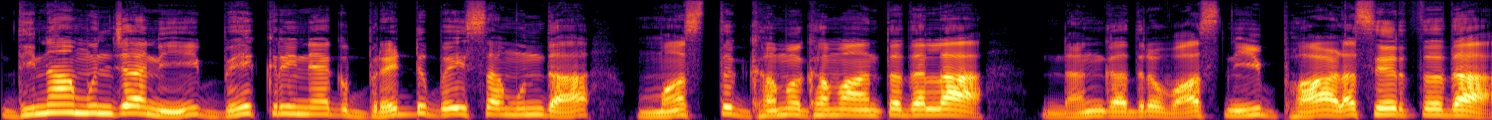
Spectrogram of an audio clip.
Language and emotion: Kannada, happy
